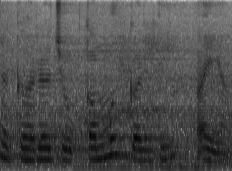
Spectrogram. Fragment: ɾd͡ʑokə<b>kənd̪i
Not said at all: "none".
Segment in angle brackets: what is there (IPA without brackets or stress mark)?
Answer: m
